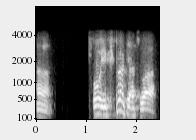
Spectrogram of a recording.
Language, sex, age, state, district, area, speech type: Sanskrit, male, 30-45, Telangana, Hyderabad, urban, conversation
